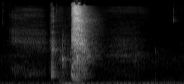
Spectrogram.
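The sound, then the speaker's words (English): A single loud sneeze: a short sharp inhale followed by a forceful bursting exhale, then quiet room tone. “Oh, I feel like Bless You would be a good username.”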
